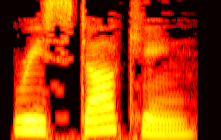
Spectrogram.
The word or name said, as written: restocking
